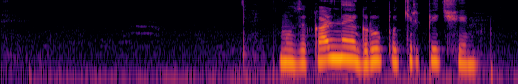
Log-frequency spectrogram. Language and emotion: Russian, neutral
